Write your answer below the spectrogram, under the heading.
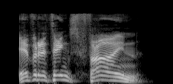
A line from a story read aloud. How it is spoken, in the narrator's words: called out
